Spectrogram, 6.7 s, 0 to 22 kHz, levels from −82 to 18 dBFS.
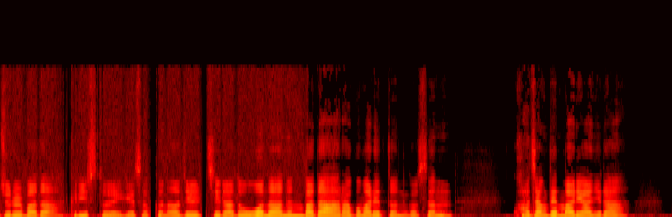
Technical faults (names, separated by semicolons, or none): low bit depth without dither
